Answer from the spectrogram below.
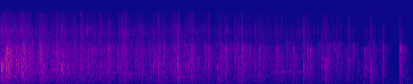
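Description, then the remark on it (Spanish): An audience applauds steadily as applause to the Lord, a dense wash of many hands clapping at once that holds fairly even for about eight seconds before cutting off abruptly. “le ese aplauso al Señor.”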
